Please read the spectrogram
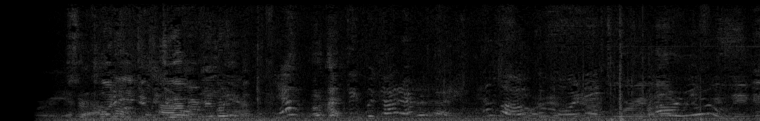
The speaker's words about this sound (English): It takes a little over an hour to get to Panakis Island by boat from Woods Hole. We skirt the western edge of the Elizabeth Island chain past Nashon, Pask, and Nashawena.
